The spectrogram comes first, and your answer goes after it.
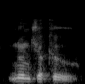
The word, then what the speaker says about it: nunchaku: they're called shuriken not throwing stars and it's pronounced nunchaku it reminds me there was a VHS back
